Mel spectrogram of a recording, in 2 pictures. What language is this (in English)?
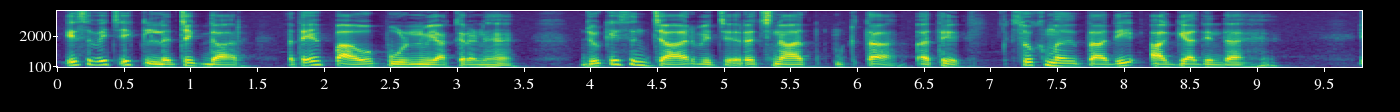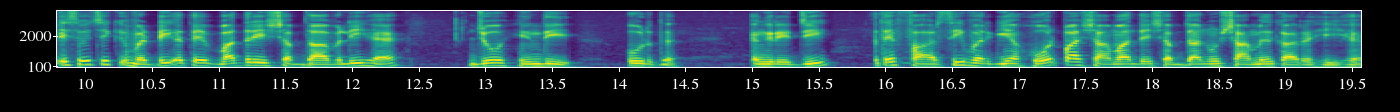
Punjabi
